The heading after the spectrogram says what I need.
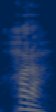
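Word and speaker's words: חרה: 하라. 어, 히브리어 발음이 하랍니다.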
